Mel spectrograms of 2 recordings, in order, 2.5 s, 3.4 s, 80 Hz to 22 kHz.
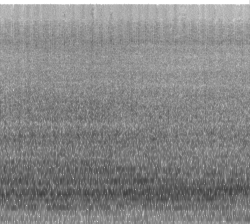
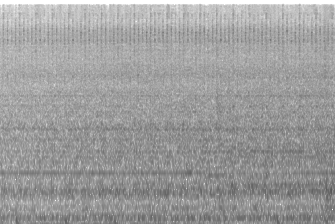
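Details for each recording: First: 2013 Nissan Qashqai, 1.6 engine, front-wheel drive, JF015 CVT, about 90,000 km, idling in Park: a constant rough whirring hum that changes with selector position, from a disintegrating input shaft bearing shedding debris into the oil filter. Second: 2013 Nissan Qashqai 1.6, JF015 CVT, about 90,000 km, after repair of CVT noise, selector in park/neutral: even idle with faint steady hum, no whine, clunk or rattle; original noise gone, normal idle.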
